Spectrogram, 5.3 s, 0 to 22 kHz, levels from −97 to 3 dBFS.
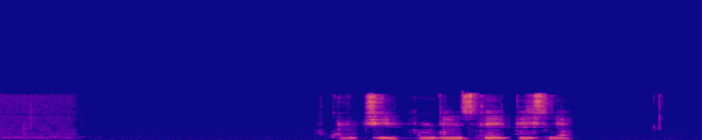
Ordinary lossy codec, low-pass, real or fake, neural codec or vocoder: AAC, 32 kbps; 7.2 kHz; real; none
